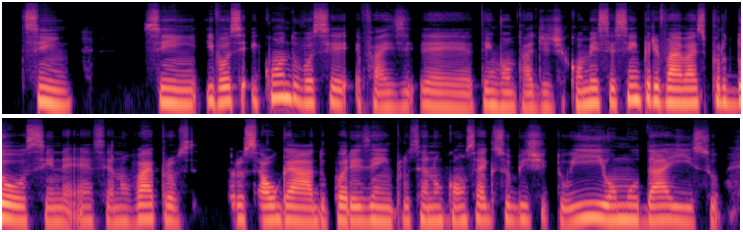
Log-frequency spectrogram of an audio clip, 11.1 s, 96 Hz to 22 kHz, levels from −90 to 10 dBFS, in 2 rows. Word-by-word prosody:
Sim. 165 -5 +2 0.5
Sim. 160 -3 +1
E 185 - +1
você 180 0 +2
e 175 - -4
quando 215 +3 +4
você 165 -1 -1
faz 140 -1 -5
e 140 - -9
eh, 140 -3 -2
tem 150 - -1
vontade 135 -1 -4
de 130 - -7
comer, 155 +2 +1
você 170 +1 -1
sempre 195 +2 +3
vai 170 -1 +5
mais 165 0 +2
para 185 - -1
o - - 0
doce, 155 -3 +3
né? 145 -2 -4
Eh, 150 0 -6
você 145 0 -9
não 145 0 -6
vai 165 +3 +3
para 165 -2 -3
os 145 0 -9 0.3
para 165 - -3
o - - -3
salgado, 155 -2 +2
por 155 +1 +1
exemplo, 150 -1 -1
você 155 - -4
não 150 0 -1
consegue 155 +1 -3
substituir 165 +1 -1
ou 160 - +2
mudar 160 0 +1
isso. 145 -2 -5
155 Hz, 215 wpm, -19 LUFS, 145-165 Hz, 0.5 s, vai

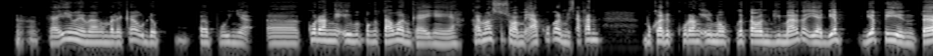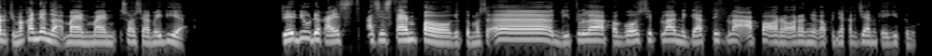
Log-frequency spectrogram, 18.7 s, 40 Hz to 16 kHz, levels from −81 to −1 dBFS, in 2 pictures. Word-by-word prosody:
Heeh, - - -16
kayaknya 195 +10 -2 0.2
memang 180 0 -2
mereka 175 +6 -4
udah 180 -5 -5
p 265 - -45 0.3
eee, 175 -1 -2
punya, 175 -2 -7 0.2
eee, 165 +1 -6
kurangnya 220 -3 +3
ilmu 200 -1 -1
pengetahuan 200 +1 0
kayaknya 155 -2 -4
ya, - - -15
karena 210 +4 +1
s - - -7
suami 180 -4 +1
aku 230 +5 +1
kan 250 - +3
misalkan, 230 +4 -2 0.4
bukan 200 0 +2
kurang 200 -1 +1
ilmu 190 -2 -1
pengetahuan 195 -1 +2
gimana 190 +6 +1
ya, 180 -1 +2
dia 215 +6 +4 0.2
dia 230 +7 +2
pintar 195 -3 +5
cuma 195 +2 -2
kan 255 - +6
dia 265 -1 +3
gak 195 - +1
main 180 -1 +4
main 175 -1 0
sosial 185 -3 -5
media, 180 - -4 0.9
jadi 225 +3 +5
dia 275 +3 -3
udah 240 -1 +3
kaes 190 0 0
kasih 210 +2 -4
stempel 220 -5 +4
gitu - - -17
maksud, 175 0 -10
eee, 240 -2 +4
gitulah, 215 +4 +1
apa 175 - -5
gosip 200 +5 -4
lah, 220 - +4
negatif 190 +2 -5
lah, 215 -1 0
apa, 220 - -4
orang-orang 180 +1 -4
yang 175 - -10
gak - - -37
punya 180 - -12
kerjaan, 180 +1 -7
kayak 165 0 -14
gitu. - - -23
195 Hz, 195 wpm, -22 LUFS, 175-220 Hz, 0.9 s, kan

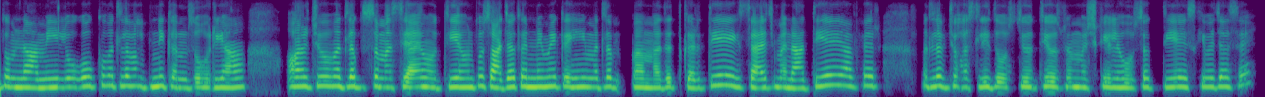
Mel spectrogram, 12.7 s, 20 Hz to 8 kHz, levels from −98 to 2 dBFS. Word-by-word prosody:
गुमनामी 230 -2 +2
लोगों 235 +2 -1
को 275 +3 -7
मतलब 270 0 -1
अपनी 245 +3 +2
कमज़ोरियाँ 230 0 -1 0.4
और 255 0 +3
जो 265 +3 -1
मतलब 255 -2 +3
समस्याएँ 235 0 0
होती 240 -1 0
हैं, 240 - +5
उनको 235 +3 +2
साझा 235 -1 +4
करने 245 -1 +4
में 255 +1 +2
कहीं 245 -1 +2
मतलब 235 -1 -2
अ, 235 - +3
मदद 225 -1 -1
करती 220 +4 -3
है 285 - +2
ये 245 - 0
सहज 225 0 0
बनाती 225 0 0
है 285 +1 +1
या 275 -2 -1
फिर 260 +1 -3 0.4
मतलब 255 +2 +1
जो 265 +4 -5
असली 240 +2 -2
दोस्ती 125 - -3
होती 245 0 -2
है, - - +2
उसमें 245 +1 -3
मुश्किल 235 +1 -2
हो 230 0 +1
सकती 235 +1 -3
है, 245 0 +2
इसकी 240 +1 -4
वजह 245 +1 0
से? 280 +7 -9
240 Hz, 200 wpm, -23 LUFS, 230-255 Hz, 0.4 s, हैं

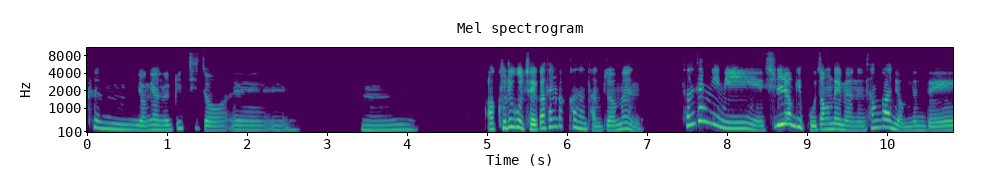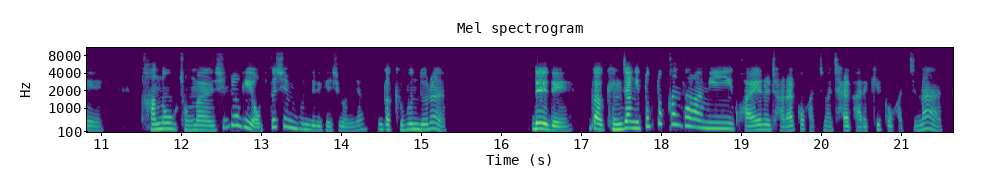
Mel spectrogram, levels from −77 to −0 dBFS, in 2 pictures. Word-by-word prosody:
큰 210 -8 -5
영향을 180 +1 -3
끼치죠. 175 -9 -7
예 - - -7
예. 170 -1 -11 1.0
음 180 +1 -10 0.8
아 215 - 0
그리고 270 +4 +3
제가 205 +3 +5
생각하는 290 -5 -2
단점은 175 +4 -4 0.5
선생님이 255 - +1
실력이 360 - +5
보장되면은 175 -3 -1
상관이 265 +1 0
없는데 160 0 -4 0.5
간혹 215 +1 +1
정말 175 -1 -2
실력이 290 - 0
없으신 275 - -1
분들이 185 -5 -4
계시거든요. 155 +3 -9
그러니까 195 0 0
그분들은 205 +3 -1 1.1
네 220 -2 +9
네. 160 -1 +1 0.2
그니까 195 - +5
굉장히 240 +5 +5
똑똑한 385 - -1
사람이 240 -9 +2
과외를 185 +1 +2
잘할 170 -1 -1
것 195 - -6
같지만 165 -2 -12
잘 165 - +2
가르칠 145 +6 -7
것 165 - -8
같지만 175 +8 -5
195 Hz, 270 characters per minute, -23 LUFS, 170-240 Hz, 1.1 s, 네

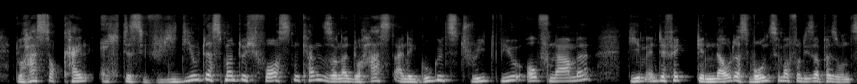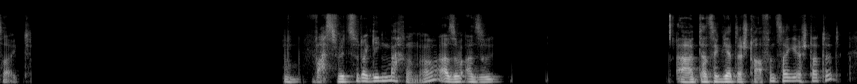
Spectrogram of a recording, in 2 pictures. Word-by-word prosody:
Du - - +1
hast 160 0 +2
auch - - -7
kein 150 +1 +1
echtes 125 -6 -3
Video, 120 - -1
das 215 0 +1
man 200 -1 +3
durchforsten 185 -2 -1
kann, 190 +2 -1
sondern 135 -5 +3
du 125 0 +1
hast 160 +3 -3
eine 125 -2 +2
Google 165 - -1
Street 165 -3 -3
View 185 +4 0
Aufnahme, 165 +5 0 0.4
die 145 - +2
im 150 - -2
Endeffekt 180 +2 0
genau 130 +1 +6
das 125 -10 +1
Wohnzimmer 165 +5 +5
von 155 -2 -2
dieser 140 +3 +2
Person 115 -5 0
zeigt. 115 - -11 2.5
W 115 -1 -6 0.2
was - - -3
willst 125 0 +1
du 155 - -3
dagegen 160 +3 +2
machen, 180 0 -5
ne? 195 - -4
Also 130 - +2
also 120 -2 -3 1.8
Ah, 110 0 +1
tatsächlich 125 +2 +2
hat 125 - +1
er 120 - +1
Strafanzeige 160 +5 -3
erstattet, 180 +9 -5
155 Hz, 150 wpm, -24 LUFS, 125-180 Hz, 2.5 s, genau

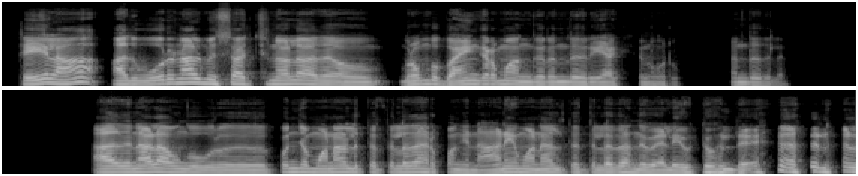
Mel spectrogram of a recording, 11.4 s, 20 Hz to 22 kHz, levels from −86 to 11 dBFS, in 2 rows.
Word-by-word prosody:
செய்யலாம். 180 +7 +4 0.2
அது 140 0 +3
ஒரு 175 +4 0
நாள் 205 -1 +4
மிஸ் 180 +1 -1
ஆச்சுன்னாலும் 155 +1 +1
அது 130 -2 +1
அவ் 120 -1 -1 0.4
ரொம்ப 155 +1 -2
பயங்கரமா 145 +1 +1
அங்கு 125 0 -2
இருந்து 120 -1 -2
ரியாக்‌ஷன் 110 -2 -7
வரும். 105 +1 -19 0.3
அந்ததுல. 105 -2 -8 1.2
அதனால 145 +3 +4
அவங்க 145 -2 -1
ஒரு 125 -1 -2 0.3
கொஞ்சம் 160 -1 -1
மன 145 +2 +2
அழுத்தத்துல 145 0 -3
தான் 155 - +3
இருப்பாங்க. 130 -2 -5
நானே 125 +6 +2
மன 135 0 +1
அழுத்தத்துல 130 +1 -3
தான் 145 - +1
அந்த 130 -1 0
வேலய 120 +1 +1
விட்டு 140 +4 -1
வந்தேன். 130 +2 -1 0.2
அதனால. 185 +1 -2
140 Hz, 170 wpm, -21 LUFS, 125-155 Hz, 1.2 s, செய்யலாம்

